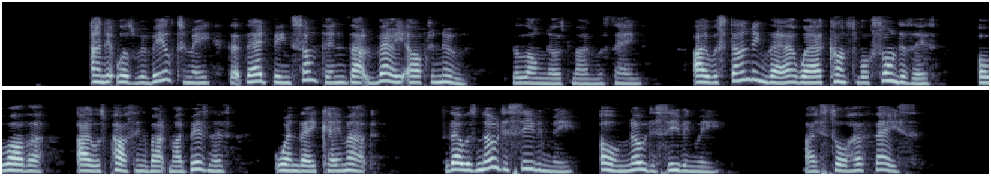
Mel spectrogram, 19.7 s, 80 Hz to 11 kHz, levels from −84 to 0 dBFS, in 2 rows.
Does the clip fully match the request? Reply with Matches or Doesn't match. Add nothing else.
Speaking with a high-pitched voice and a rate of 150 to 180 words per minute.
Matches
